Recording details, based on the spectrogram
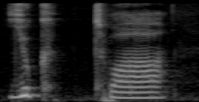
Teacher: And of yuj, to join or to link, we have even more of a change happening. The j loses its voice in front of the unvoiced T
